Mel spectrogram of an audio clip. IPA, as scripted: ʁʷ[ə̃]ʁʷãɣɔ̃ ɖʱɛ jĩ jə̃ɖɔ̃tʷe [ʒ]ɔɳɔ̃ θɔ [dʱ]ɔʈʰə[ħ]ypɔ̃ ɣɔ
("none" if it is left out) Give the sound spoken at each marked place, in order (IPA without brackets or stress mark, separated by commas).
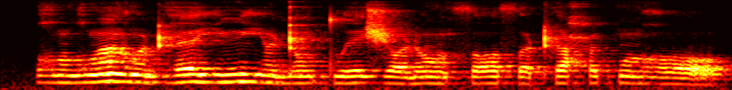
ə̃, ʒ, θ, ħ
